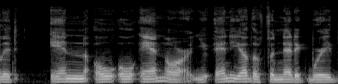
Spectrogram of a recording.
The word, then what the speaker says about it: nun: that suits your fancy, as long as you pronounce it correctly as noon, just like the sun that's high up in the sky around 12 o'clock. We call it noon. It's the same pronunciation.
